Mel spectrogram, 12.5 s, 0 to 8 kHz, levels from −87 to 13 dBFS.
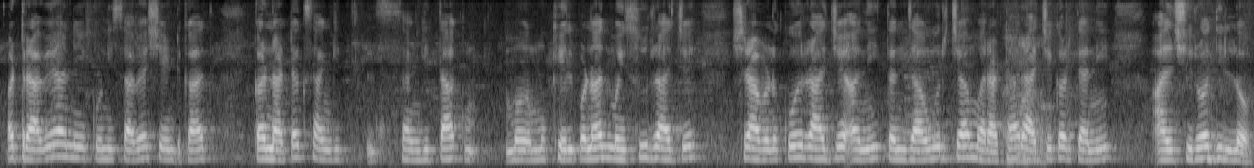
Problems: constant background noise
